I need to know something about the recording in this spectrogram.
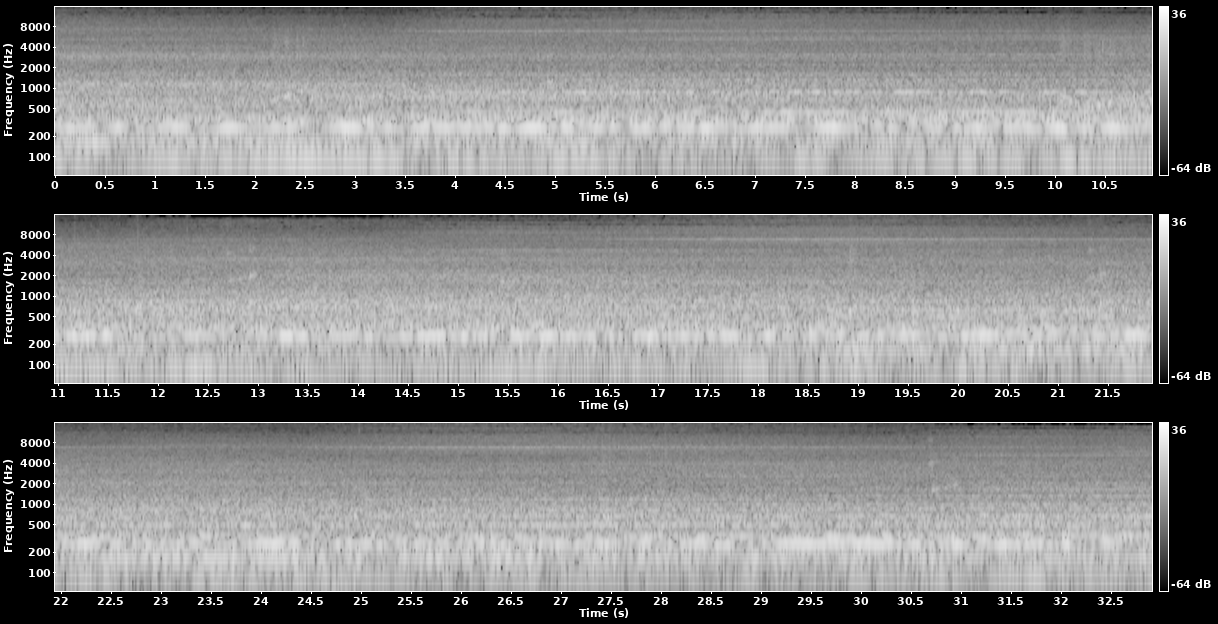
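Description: Dark ambient drone music: a steady, sustained cluster of low tones over a dense rumbling bed, with no beat or melody breaks.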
